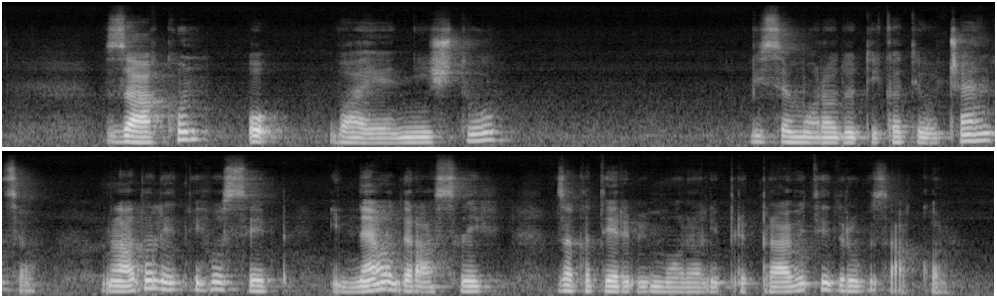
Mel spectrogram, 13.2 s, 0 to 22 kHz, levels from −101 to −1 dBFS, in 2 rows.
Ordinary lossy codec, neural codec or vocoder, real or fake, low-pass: none; vocoder, 44.1 kHz, 128 mel bands, Pupu-Vocoder; fake; 19.8 kHz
